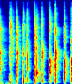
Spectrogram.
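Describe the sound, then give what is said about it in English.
Hands clapping out the end of a show in a quick, slightly uneven burst of about a dozen sharp, crisp claps, fairly loud and bright, with no voices over them. “So guys, let's clap it out.”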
